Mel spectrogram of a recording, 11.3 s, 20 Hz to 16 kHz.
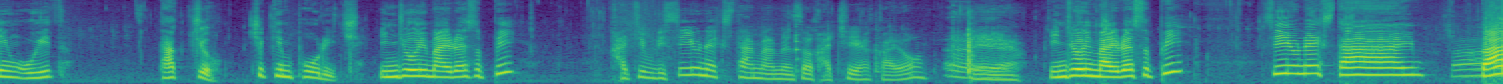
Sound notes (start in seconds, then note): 4.6 speaking foreign language; 6.5 speaking foreign language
